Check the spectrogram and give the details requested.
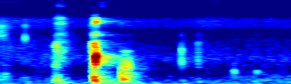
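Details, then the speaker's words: Baby boy with big hiccups: a brief, sharp catch of breath with a small squeak in a quiet room. "Quite the hiccups. That's not nice."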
